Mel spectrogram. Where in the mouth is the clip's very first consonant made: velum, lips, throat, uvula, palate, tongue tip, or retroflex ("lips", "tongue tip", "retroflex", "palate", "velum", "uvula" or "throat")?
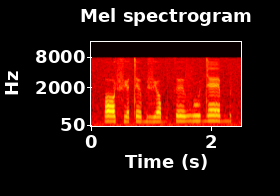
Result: lips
